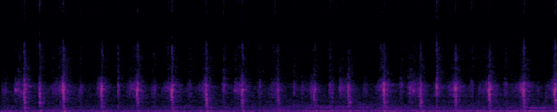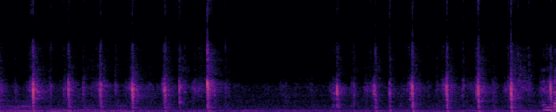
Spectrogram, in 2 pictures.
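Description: Tarot cards being shuffled by hand, a brisk run of crisp, close slaps and riffles in an uneven rhythm, with a short pause partway through and no talking.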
